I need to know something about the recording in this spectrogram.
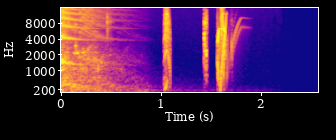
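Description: A menu chimes with short blips.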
